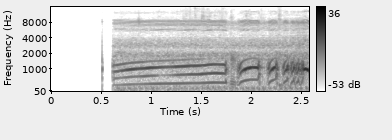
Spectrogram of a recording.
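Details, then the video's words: Green pigeon call played as a trapping lure for use at the nest: steady whistled tones lasting about a second, then quick wavering, warbling whistles around a mid pitch. "pikat burung punai"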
